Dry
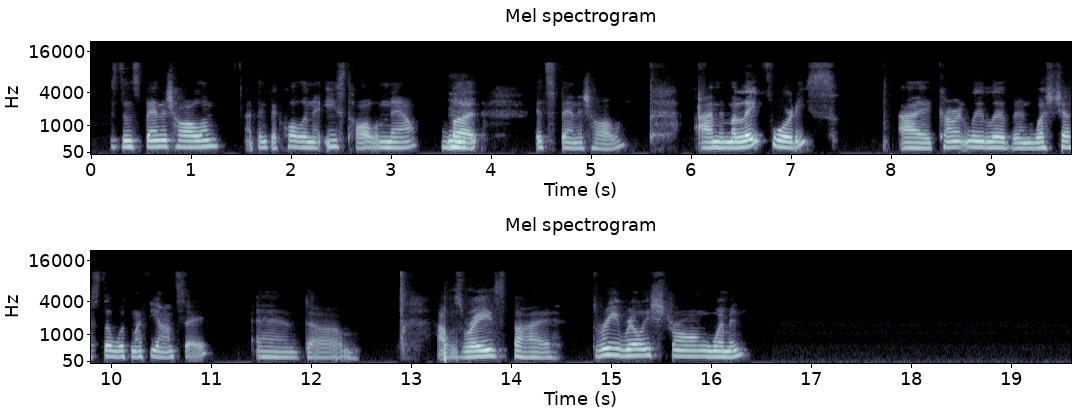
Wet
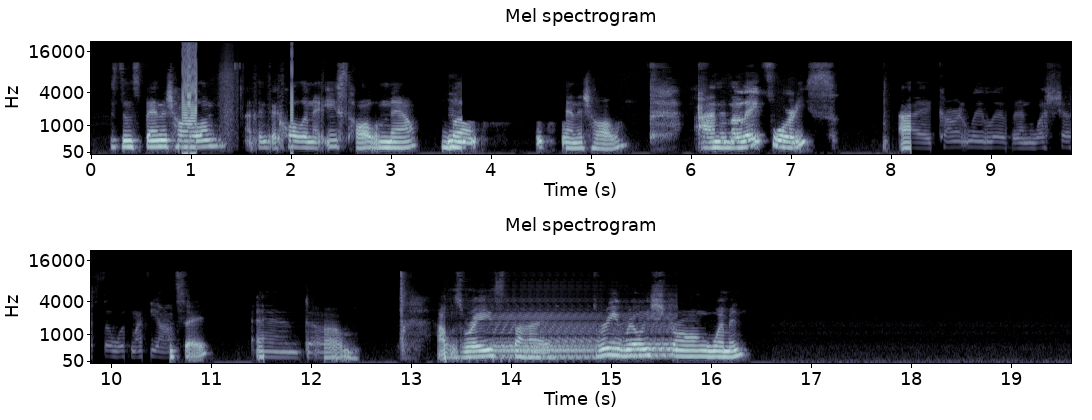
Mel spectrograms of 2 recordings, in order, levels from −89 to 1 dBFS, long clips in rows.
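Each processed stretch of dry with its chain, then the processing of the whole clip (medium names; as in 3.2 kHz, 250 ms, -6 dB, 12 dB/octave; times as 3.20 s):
0.87–2.65 s: frequency weighting A + integer overflow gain 14 dB + decay stretcher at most 86 dB/s
3.70–4.75 s: brick-wall FIR low-pass 1.2 kHz + static phaser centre 570 Hz, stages 6
5.27–7.06 s: tilt shelf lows -5 dB, about 1.2 kHz + doubling 23 ms -2 dB
8.19–10.59 s: high-pass 790 Hz + level held to a coarse grid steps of 23 dB
11.52–12.13 s: bass shelf 130 Hz -11.5 dB + comb 3.4 ms, depth 67% + compression 12:1, threshold -36 dBFS
13.33–15.66 s: comb of notches 940 Hz + echo with a slow build-up 80 ms, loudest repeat 5, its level -18 dB
whole clip: band-stop 880 Hz, Q 20; peak limiter -13 dBFS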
